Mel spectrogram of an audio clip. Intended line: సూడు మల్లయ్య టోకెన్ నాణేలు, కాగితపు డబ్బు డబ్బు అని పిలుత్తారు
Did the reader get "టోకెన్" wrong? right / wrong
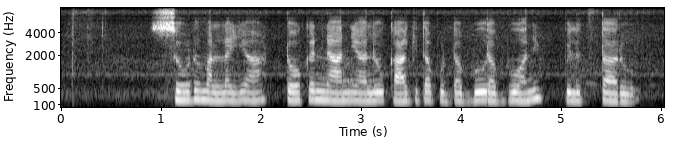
right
